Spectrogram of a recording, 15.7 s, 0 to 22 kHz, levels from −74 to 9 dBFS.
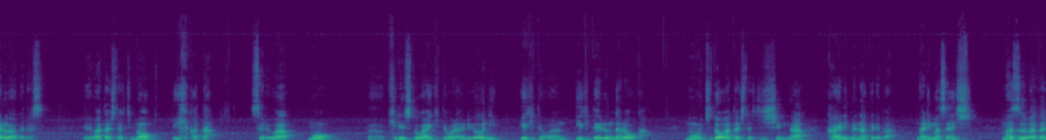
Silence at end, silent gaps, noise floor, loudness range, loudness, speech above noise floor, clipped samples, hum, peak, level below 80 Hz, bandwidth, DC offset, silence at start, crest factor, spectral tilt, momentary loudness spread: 0 s; none; -47 dBFS; 4 LU; -23 LUFS; 25 dB; under 0.1%; none; -2 dBFS; -64 dBFS; 19.5 kHz; under 0.1%; 0 s; 20 dB; -5.5 dB/octave; 14 LU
